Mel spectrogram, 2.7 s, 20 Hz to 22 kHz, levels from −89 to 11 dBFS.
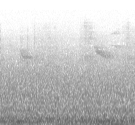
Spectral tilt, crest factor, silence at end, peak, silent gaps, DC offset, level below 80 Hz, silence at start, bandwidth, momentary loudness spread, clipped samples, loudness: -7 dB/octave; 12 dB; 0 s; -20 dBFS; none; under 0.1%; -40 dBFS; 0 s; 16 kHz; 1 LU; under 0.1%; -33 LUFS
